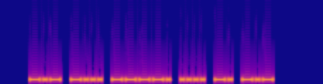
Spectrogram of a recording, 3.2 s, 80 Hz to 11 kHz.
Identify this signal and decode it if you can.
Morse code, heard as a keyed tone, about 36 wpm, 700 Hz. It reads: KB9HNK
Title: USA Call Signs - 6 Characters - Repeated 3x - 35wpm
